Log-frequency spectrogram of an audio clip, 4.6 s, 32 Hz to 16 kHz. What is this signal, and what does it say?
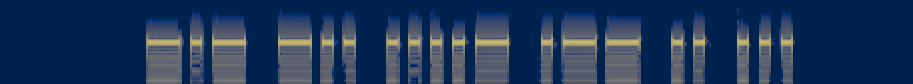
Morse code, heard as a keyed tone, about 22 wpm, 700 Hz. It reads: KD4WIS
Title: USA Call Signs - 6 Characters - Repeated 2x - 22wpm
